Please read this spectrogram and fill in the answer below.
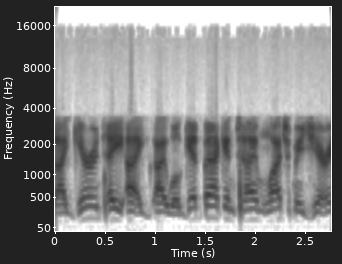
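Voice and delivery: ordinary talk, nothing marked

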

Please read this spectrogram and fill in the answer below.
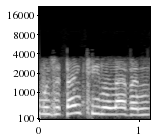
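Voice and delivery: plain

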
